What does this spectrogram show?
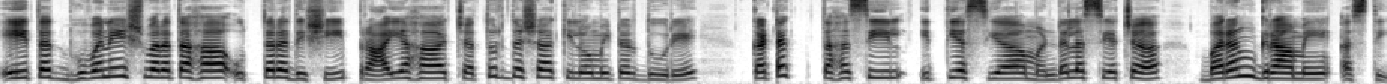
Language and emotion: Sanskrit, neutral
